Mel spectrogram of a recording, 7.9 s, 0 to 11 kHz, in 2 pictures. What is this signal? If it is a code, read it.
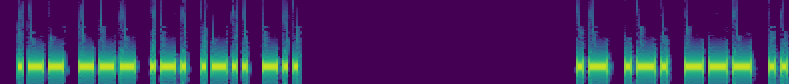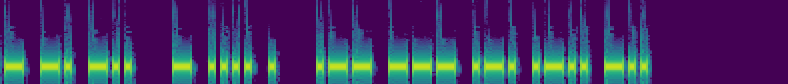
Morse code, heard as a keyed tone, about 50 wpm, 700 Hz. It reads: WORLD AROUND THE WORLD
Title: Speed-Racing - Sets of 3 Words 40wpm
